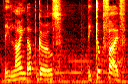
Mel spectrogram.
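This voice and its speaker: An actress playing a motherly, watchful older island matriarch who speaks in a measured, gently commanding way in an audio drama. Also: lowish voice. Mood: grave. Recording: music under the dialogue.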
